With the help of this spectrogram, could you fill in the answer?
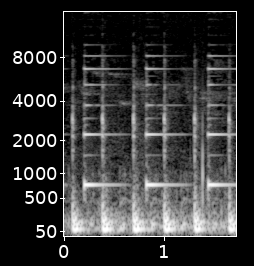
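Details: Chevrolet S10 LTZ pickup: six sharp metallic clunks as the steering wheel is worked, seeming to come from the steering column but actually the steering shaft joint below, whose bushings are worn.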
